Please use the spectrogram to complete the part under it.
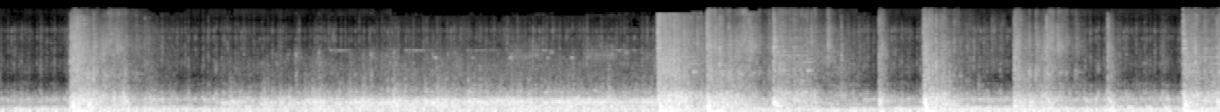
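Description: A vehicle crashes and tumbles with loud metallic bangs.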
